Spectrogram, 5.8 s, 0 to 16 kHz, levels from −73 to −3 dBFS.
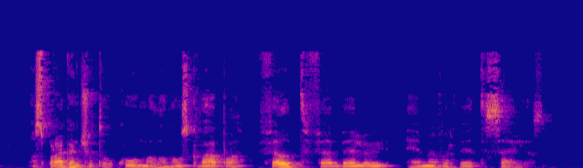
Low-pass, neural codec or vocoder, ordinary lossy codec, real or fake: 14.4 kHz; none; MP3, 48 kbps; real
